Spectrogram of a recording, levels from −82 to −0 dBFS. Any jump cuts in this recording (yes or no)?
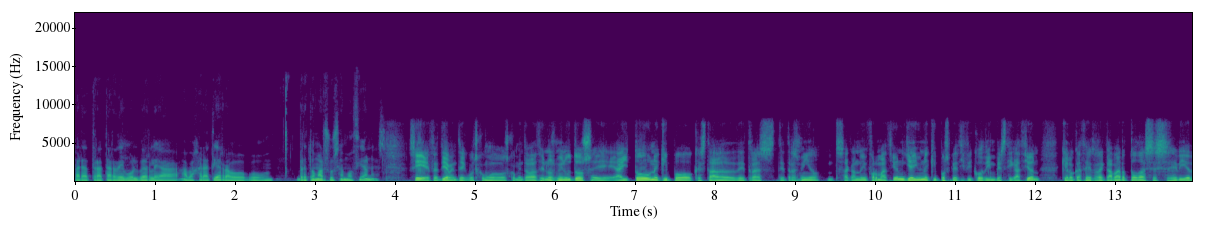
no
